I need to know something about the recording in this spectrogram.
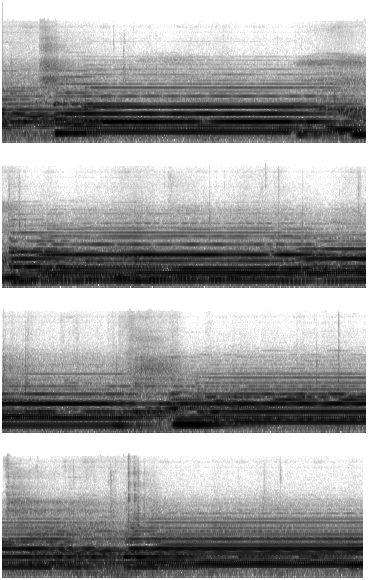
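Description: Church pipe organ playing slow, sustained chords that shift every few seconds, with a few short noisy accents from the ensemble over them.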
